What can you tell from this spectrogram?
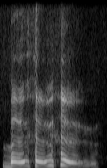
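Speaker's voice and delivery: high, slow, hammed-up boo hoo; mock crying. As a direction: fake sob to mock a whiner. Mocking a friend's complaint.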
